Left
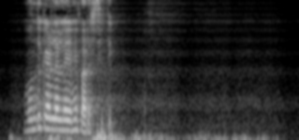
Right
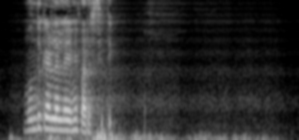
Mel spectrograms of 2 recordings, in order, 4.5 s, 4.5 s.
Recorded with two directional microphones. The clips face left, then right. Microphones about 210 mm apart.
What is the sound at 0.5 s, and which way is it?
A woman's voice, 15° right (ahead or behind).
